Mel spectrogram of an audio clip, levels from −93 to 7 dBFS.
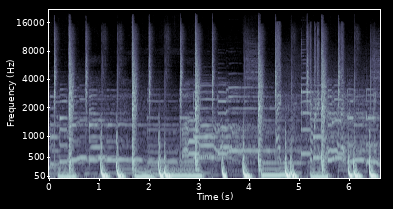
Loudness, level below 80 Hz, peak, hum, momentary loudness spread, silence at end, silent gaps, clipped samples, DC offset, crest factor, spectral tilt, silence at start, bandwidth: -17 LUFS; -16 dBFS; -2 dBFS; none; 8 LU; 0 s; none; under 0.1%; under 0.1%; 14 dB; -5.5 dB/octave; 0 s; 14.5 kHz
